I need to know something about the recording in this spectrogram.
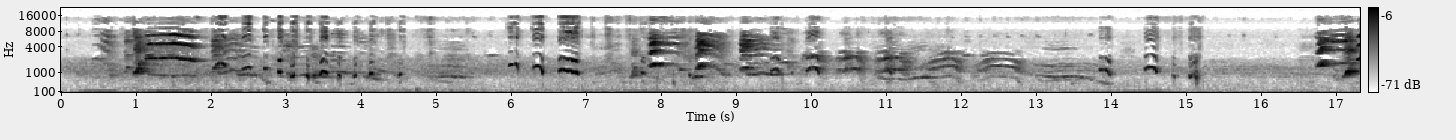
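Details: Toy Poodle puppy, a male, nursing from its mother: many short high squeaky whimpers and rising-falling yelps, often overlapping as several puppies call, with a low steady hum underneath.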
